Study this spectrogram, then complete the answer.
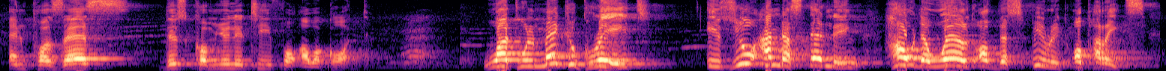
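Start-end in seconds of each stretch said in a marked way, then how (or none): none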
